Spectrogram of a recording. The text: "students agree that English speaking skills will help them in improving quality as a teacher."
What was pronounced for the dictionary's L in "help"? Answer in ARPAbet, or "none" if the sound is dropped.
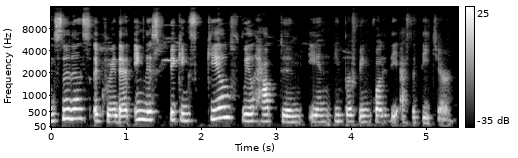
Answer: none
